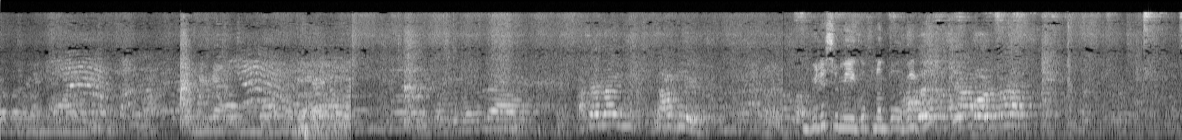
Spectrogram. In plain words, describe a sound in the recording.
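Several men and women talk and call out close by with animation.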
